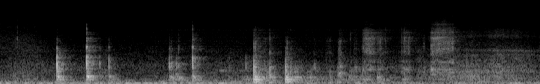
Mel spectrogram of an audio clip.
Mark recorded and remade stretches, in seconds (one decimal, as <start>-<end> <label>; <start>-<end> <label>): 0.0-1.5 recorded; 1.5-4.5 remade; 4.5-5.4 recorded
